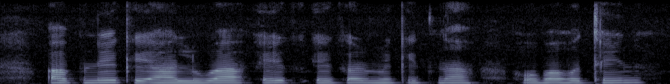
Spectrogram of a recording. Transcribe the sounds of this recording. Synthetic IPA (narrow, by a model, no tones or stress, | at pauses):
əpnekeaːluaeːkeːkəɾmẽkɪt̪nahobaɦot̪ʰin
